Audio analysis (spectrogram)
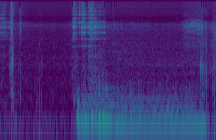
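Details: A cat growling: after a faint rustle, a low, steady, droning growl begins and holds evenly for about two and a half seconds, then cuts off, followed by a small click.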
